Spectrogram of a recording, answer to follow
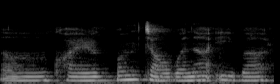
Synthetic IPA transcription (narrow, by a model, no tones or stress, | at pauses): kʰwajɾɐk̚pɐmt͡ʃawbɐnɐʔibɐ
